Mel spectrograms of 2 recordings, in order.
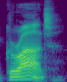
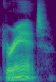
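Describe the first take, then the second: First: It is said in a New Zealand accent. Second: It is said in an American accent. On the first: "in New Zealand they say Grant" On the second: "Americans say Grant"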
